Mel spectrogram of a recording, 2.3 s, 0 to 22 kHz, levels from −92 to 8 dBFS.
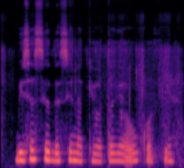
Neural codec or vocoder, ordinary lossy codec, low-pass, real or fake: none; none; none; real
